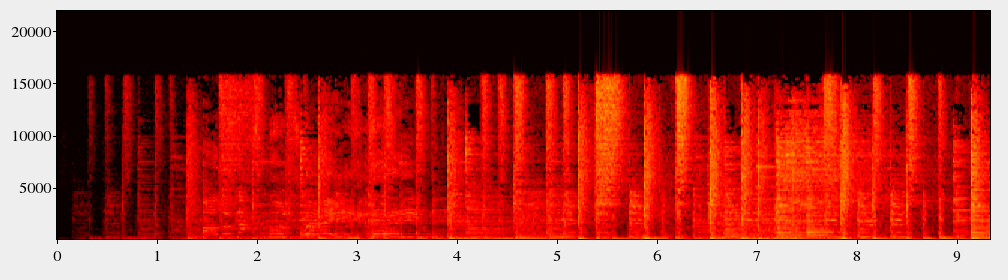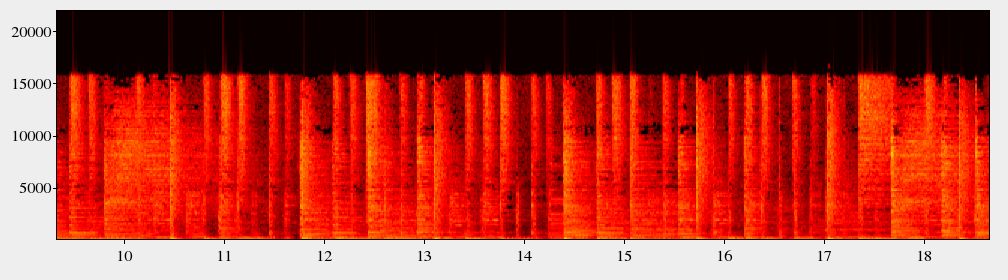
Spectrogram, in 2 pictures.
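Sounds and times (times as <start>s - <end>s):
piano solo: 4.0s - 18.6s.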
